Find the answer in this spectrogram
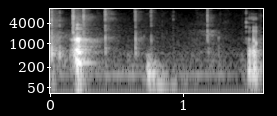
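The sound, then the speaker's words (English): Keys clicking as someone types on a computer keyboard, a few sharp, separate taps with short pauses between them. “So let me just type that in here.”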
